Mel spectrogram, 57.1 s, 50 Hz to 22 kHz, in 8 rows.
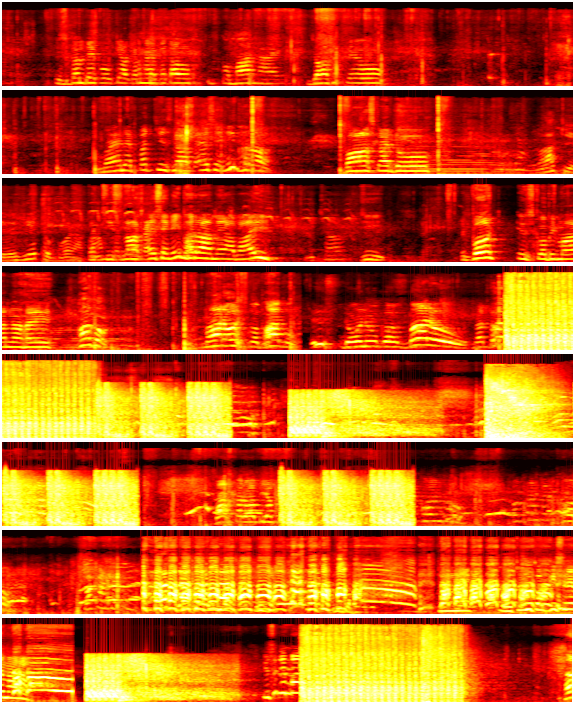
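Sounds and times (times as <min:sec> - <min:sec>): machine-gun fire: 0:27.7 - 0:31.4, 0:32.2 - 0:37.4, 0:39.2 - 0:40.8, 0:51.0 - 0:53.0, 0:53.7 - 0:56.0.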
